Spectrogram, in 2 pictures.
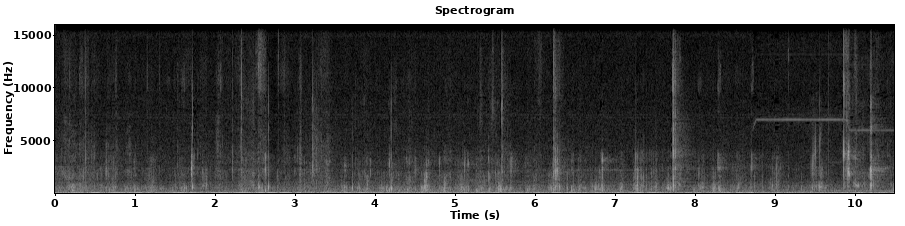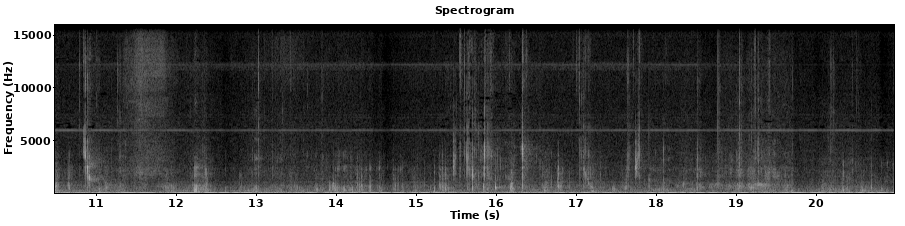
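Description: Close-miked biting and chewing of cream-filled pastries with a crisp crumb topping, the crust crunching and crackling in quick, irregular clicks.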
